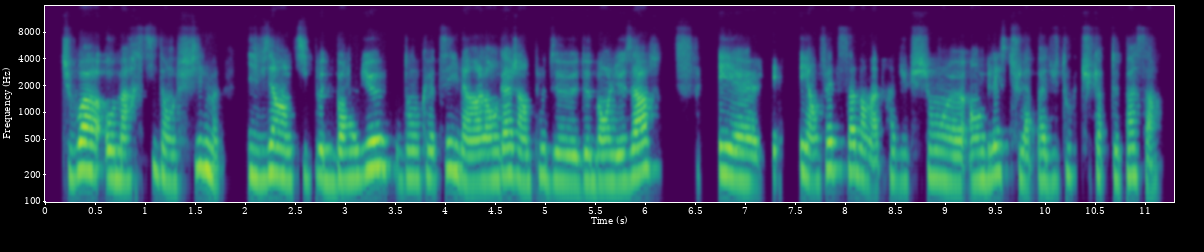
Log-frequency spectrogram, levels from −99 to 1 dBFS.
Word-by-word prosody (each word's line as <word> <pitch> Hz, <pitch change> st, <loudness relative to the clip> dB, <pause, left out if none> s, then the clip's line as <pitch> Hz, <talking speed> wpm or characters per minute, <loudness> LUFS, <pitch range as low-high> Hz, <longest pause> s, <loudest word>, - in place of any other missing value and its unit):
tu -, -, -4 dB
vois 225 Hz, +1 st, +8 dB
Omar 175 Hz, -2 st, +1 dB
Sy 235 Hz, -, -8 dB
dans 195 Hz, -5 st, -2 dB
le 165 Hz, -, -6 dB
film, 230 Hz, +6 st, +1 dB, 0.3 s
il 200 Hz, -2 st, -1 dB
vient 200 Hz, +2 st, +4 dB
un 185 Hz, -1 st, +1 dB
petit 190 Hz, 0 st, -9 dB
peu 190 Hz, +1 st, -1 dB
de 185 Hz, -, -4 dB
banlieue 190 Hz, +8 st, +4 dB
donc 185 Hz, 0 st, -6 dB
tu 230 Hz, +6 st, -4 dB
sais, -, -, +2 dB
il 215 Hz, -4 st, 0 dB
a 165 Hz, -, +2 dB
un 165 Hz, +1 st, +3 dB
langage 185 Hz, +3 st, +1 dB
un 170 Hz, -1 st, 0 dB
peu 195 Hz, +4 st, -6 dB
de 170 Hz, -2 st, -2 dB
de 170 Hz, +2 st, -2 dB
banlieusard 170 Hz, +7 st, +3 dB, 0.7 s
et 200 Hz, -3 st, +4 dB
heu 170 Hz, -2 st, +1 dB, 0.2 s
et 370 Hz, -, -6 dB, 0.2 s
et 205 Hz, -2 st, +2 dB
en 170 Hz, -, -2 dB
fait 230 Hz, +5 st, +1 dB
ça, 225 Hz, -2 st, +1 dB
dans 190 Hz, -3 st, -1 dB
la 140 Hz, -, -2 dB
traduction, 180 Hz, +1 st, -6 dB
heu, 160 Hz, -1 st, 0 dB
anglaise 185 Hz, +5 st, -2 dB
tu 200 Hz, -3 st, -8 dB
l'as 160 Hz, -, -3 dB
pas 175 Hz, -, -4 dB
du 170 Hz, +1 st, -11 dB
tout, 200 Hz, +2 st, -9 dB
tu -, -, -5 dB
captes 190 Hz, -1 st, -5 dB
pas 195 Hz, +3 st, -2 dB
ça. 195 Hz, -, -7 dB
185 Hz, 250 wpm, -23 LUFS, 170-205 Hz, 0.7 s, vois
